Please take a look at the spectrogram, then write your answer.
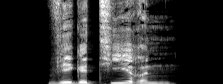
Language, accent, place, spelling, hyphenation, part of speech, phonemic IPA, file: German, Germany, Berlin, vegetieren, ve‧ge‧tie‧ren, verb, /veɡeˈtiːʁən/, De-vegetieren.ogg
- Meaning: to vegetate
